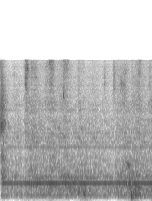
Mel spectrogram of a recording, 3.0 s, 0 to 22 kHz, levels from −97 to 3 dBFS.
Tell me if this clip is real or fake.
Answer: fake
